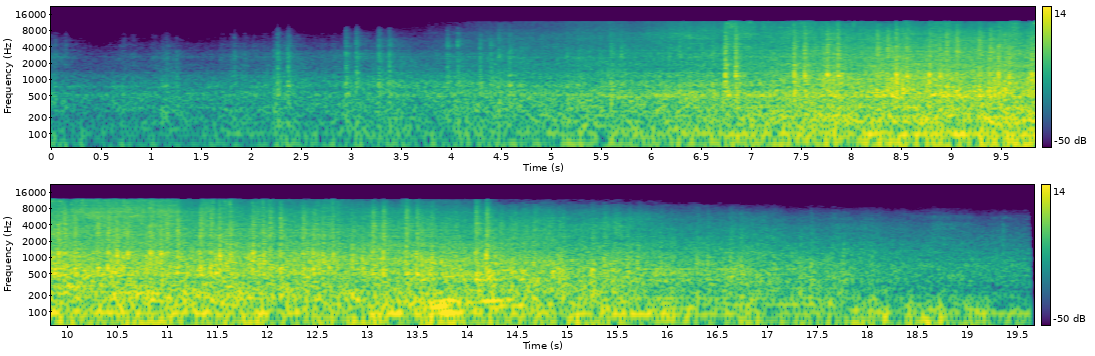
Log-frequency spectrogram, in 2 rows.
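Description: JR Shikoku 2700 series diesel multiple unit passing close by. Its running noise and engine build over several seconds and peak about halfway, with quick clickety-clack of wheels over rail joints. Then it fades away.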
